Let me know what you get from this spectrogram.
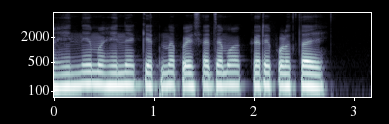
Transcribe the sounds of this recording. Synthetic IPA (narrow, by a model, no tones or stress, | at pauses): əɦiːneməɦiːnekɪt̪napəjsad͡ʒəmakəɾepəɽt̪aɦe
